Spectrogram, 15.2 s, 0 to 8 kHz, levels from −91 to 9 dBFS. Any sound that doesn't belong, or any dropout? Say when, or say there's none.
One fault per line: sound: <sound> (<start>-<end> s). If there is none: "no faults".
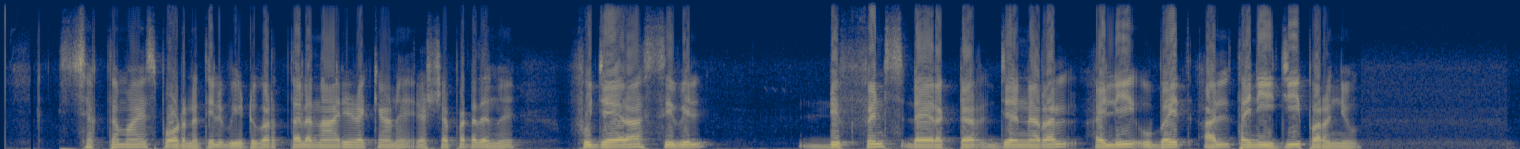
no faults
